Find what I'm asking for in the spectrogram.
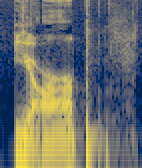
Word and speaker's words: YARP: The project, spelled YARP and pronounced YARP,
